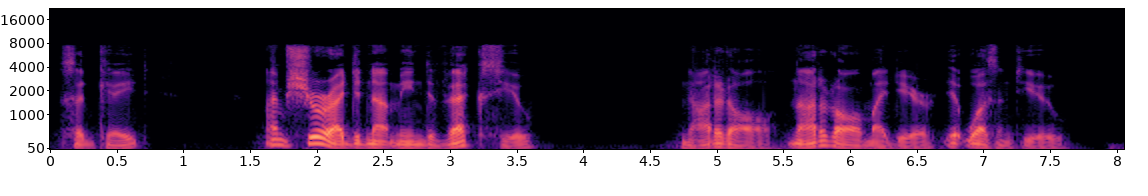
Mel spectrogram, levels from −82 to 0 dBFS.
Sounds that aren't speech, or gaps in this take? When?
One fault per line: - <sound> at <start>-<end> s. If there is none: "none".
none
